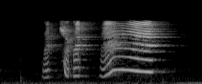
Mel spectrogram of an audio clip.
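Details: A talking Alexandrine parakeet kept as a pet gives a quick pair of clipped syllables followed by a long, rising, squawked word, in a quiet room.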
